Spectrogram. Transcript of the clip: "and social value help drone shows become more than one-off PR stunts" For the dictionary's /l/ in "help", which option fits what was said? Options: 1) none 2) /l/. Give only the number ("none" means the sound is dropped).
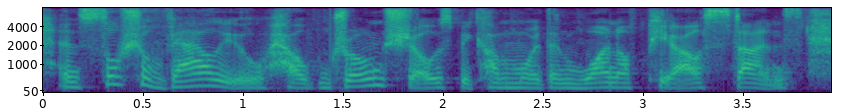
2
